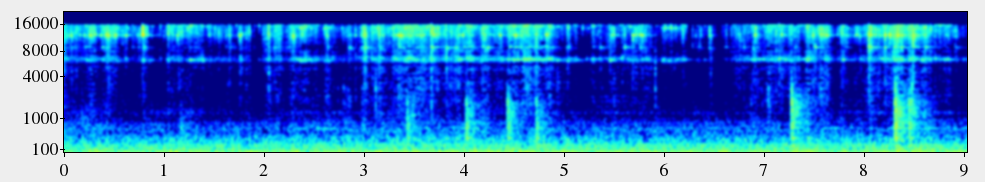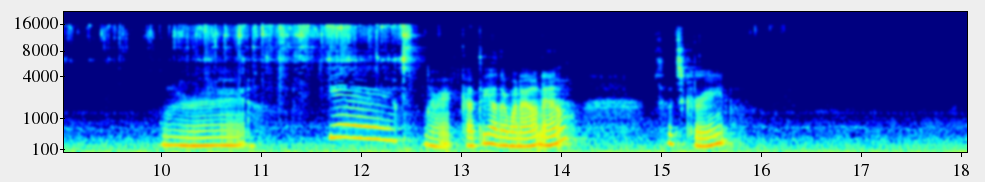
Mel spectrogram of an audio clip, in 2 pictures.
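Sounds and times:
metal chains clinking: 0.0 - 12.8.

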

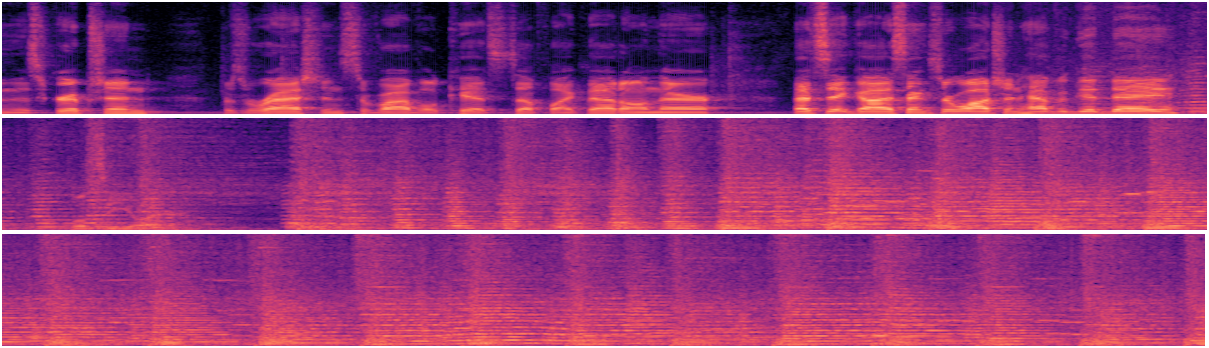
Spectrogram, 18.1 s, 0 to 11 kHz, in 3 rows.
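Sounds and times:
orchestral music with brass: 5.4 - 18.0.

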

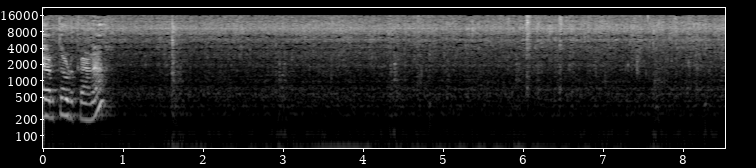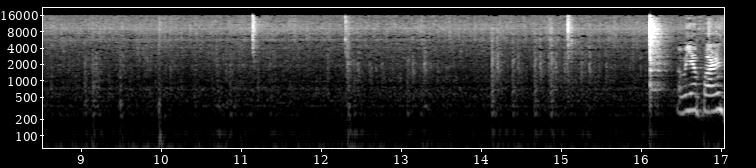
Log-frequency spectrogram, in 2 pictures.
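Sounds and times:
water boiling with faint hiss: 0.0 - 17.0.

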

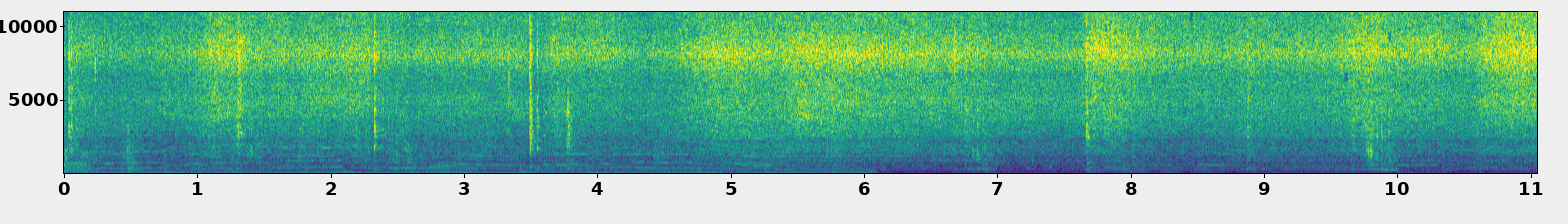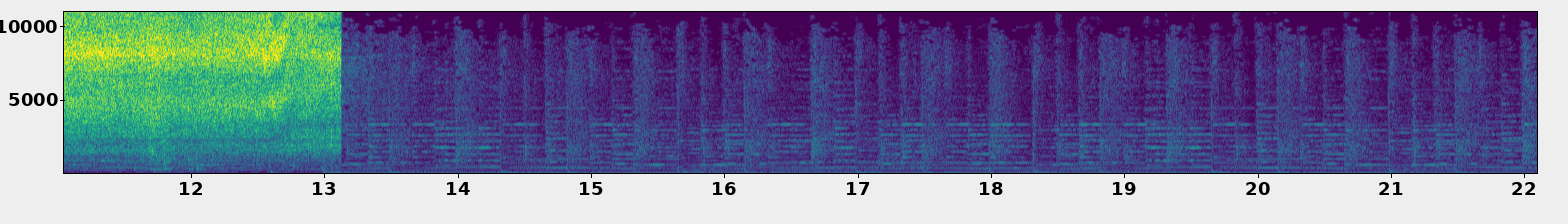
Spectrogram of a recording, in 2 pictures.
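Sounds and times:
metal spatula scraping pan: 0.0 - 12.2
food sizzling in a wok: 0.0 - 13.2
background music: 0.0 - 22.0.

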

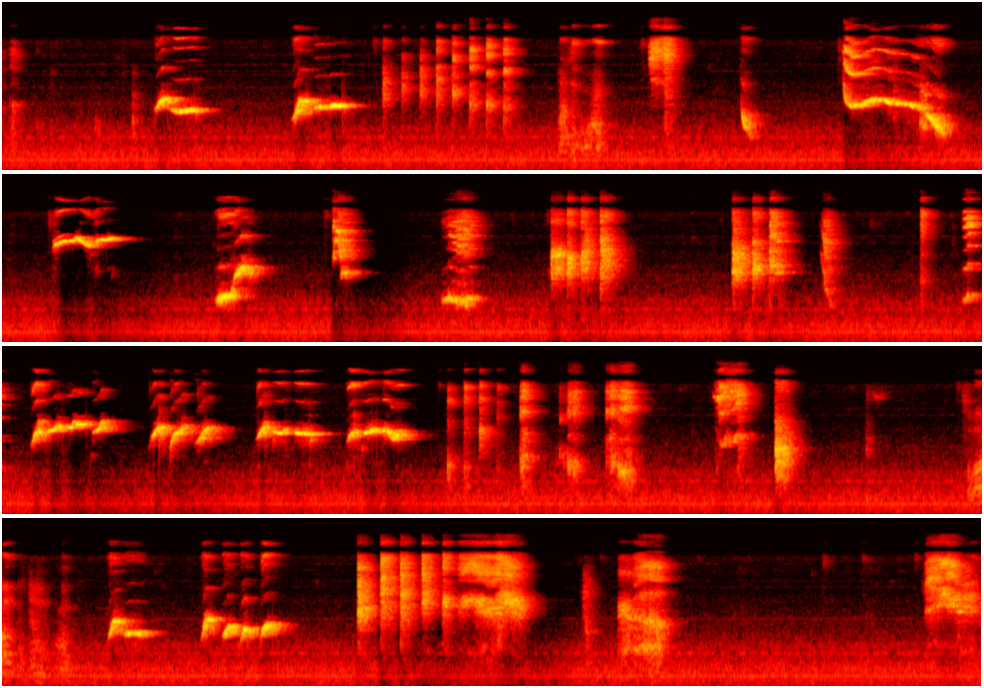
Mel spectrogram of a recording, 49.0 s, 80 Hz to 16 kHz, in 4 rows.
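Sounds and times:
parrot whistles chirps and squawks: 1.9 - 2.7, 3.6 - 8.6, 9.2 - 9.6, 10.5 - 12.0, 12.9 - 14.0, 14.9 - 15.7, 16.4 - 16.9, 17.7 - 18.4, 21.4 - 22.8, 24.2 - 29.8, 30.4 - 32.6, 33.4 - 34.6, 38.0 - 40.4, 41.2 - 45.2, 48.2 - 48.9.

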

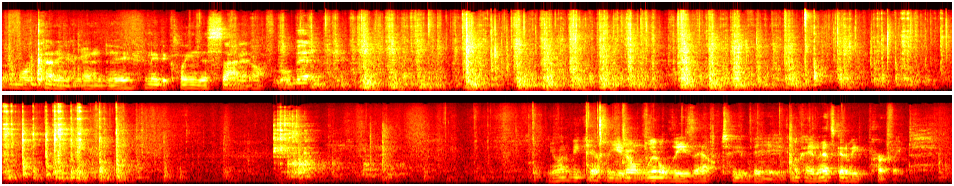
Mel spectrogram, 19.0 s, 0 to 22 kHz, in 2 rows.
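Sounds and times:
drywall saw rasping: 2.3 - 11.0.

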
